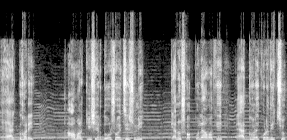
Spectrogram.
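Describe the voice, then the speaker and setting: Man voicing a high-pitched, sorrowful village ghost. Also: measured pace, over music. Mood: desperate. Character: sorrowful, kindly male ghost of a poor villager. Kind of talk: dramatic cartoon voice-over.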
